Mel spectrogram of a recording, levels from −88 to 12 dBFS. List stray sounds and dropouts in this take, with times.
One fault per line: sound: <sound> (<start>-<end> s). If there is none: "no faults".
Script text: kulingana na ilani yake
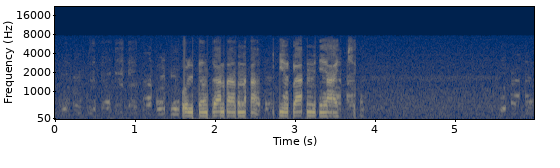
no faults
